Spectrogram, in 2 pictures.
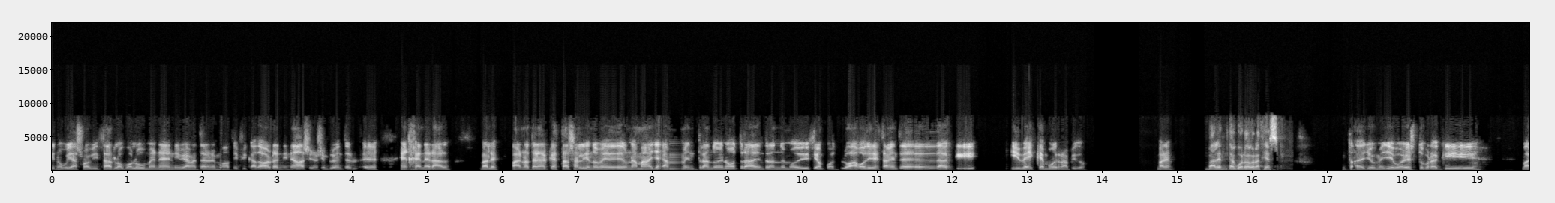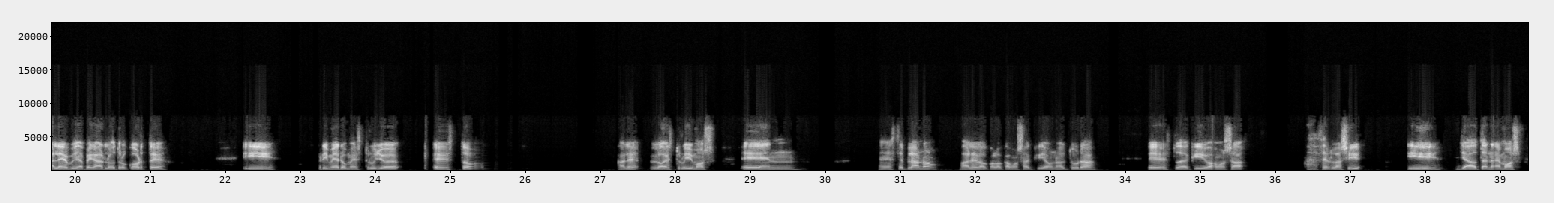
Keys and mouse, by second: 14.7 right click, 14.9 g, 19.2 shift+click, 22.5 click, 23.1 right click, 23.7 shift+right click, 27.9 e, 35.9 KP_0, 36.0 Return, 36.0 KP_Enter.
